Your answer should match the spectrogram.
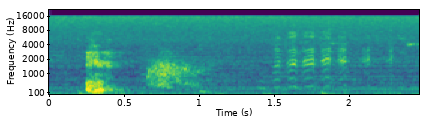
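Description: Laughter over a video call: a short sharp burst about a quarter-second in, a breathy burst after it, then quieter quick giggling pulses near the end.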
